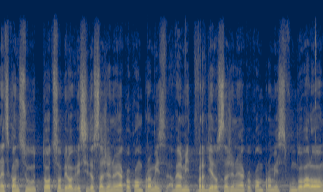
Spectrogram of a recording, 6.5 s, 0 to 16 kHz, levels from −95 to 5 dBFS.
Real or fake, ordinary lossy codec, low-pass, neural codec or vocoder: real; AAC, 96 kbps; 14.4 kHz; none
